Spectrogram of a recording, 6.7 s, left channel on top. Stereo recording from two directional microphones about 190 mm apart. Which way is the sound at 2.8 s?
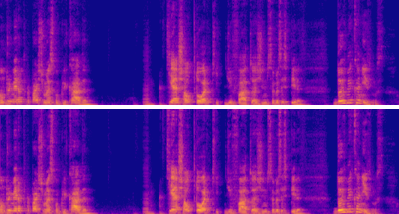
40° right (ahead or behind).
